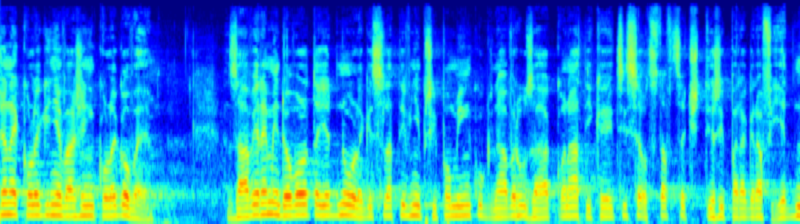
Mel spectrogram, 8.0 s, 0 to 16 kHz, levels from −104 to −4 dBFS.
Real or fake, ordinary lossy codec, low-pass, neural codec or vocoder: real; MP3, 96 kbps; 14.4 kHz; none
